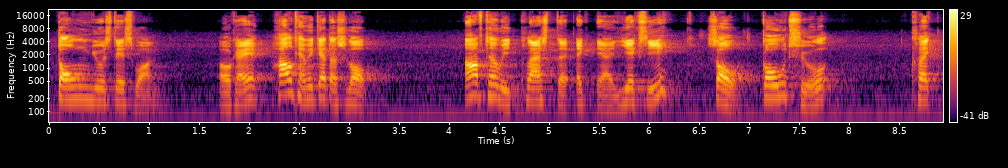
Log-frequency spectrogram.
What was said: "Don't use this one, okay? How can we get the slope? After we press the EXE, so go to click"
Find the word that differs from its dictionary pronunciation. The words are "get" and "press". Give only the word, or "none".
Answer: press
